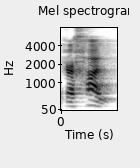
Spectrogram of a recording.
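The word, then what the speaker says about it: קהל: nosotros leemos aquí en hebreo es la palabra cajal se escriben con q a h a él no se escribe así es así se escribe en castellano pero se pronuncia de esta manera cajal y es la palabra que en el antiguo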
